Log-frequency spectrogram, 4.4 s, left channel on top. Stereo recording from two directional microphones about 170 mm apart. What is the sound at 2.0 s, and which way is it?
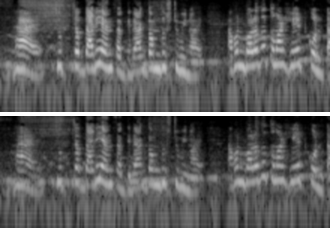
A woman's voice, 30° left (ahead or behind).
